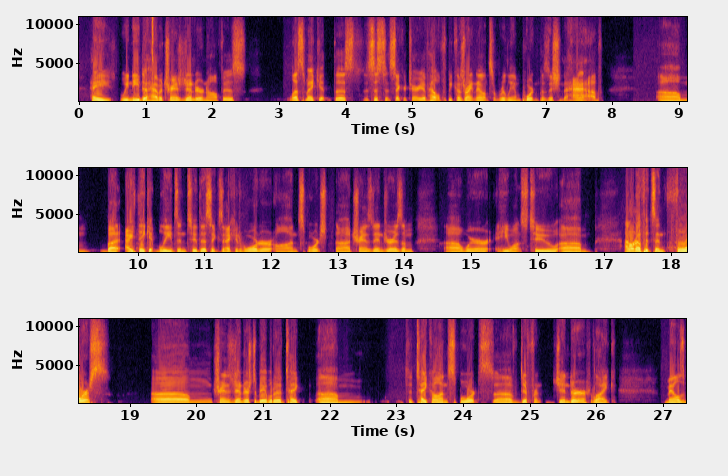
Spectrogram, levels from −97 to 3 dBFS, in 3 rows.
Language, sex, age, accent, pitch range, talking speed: English, male, 40-59, American, 110-135 Hz, 160 wpm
